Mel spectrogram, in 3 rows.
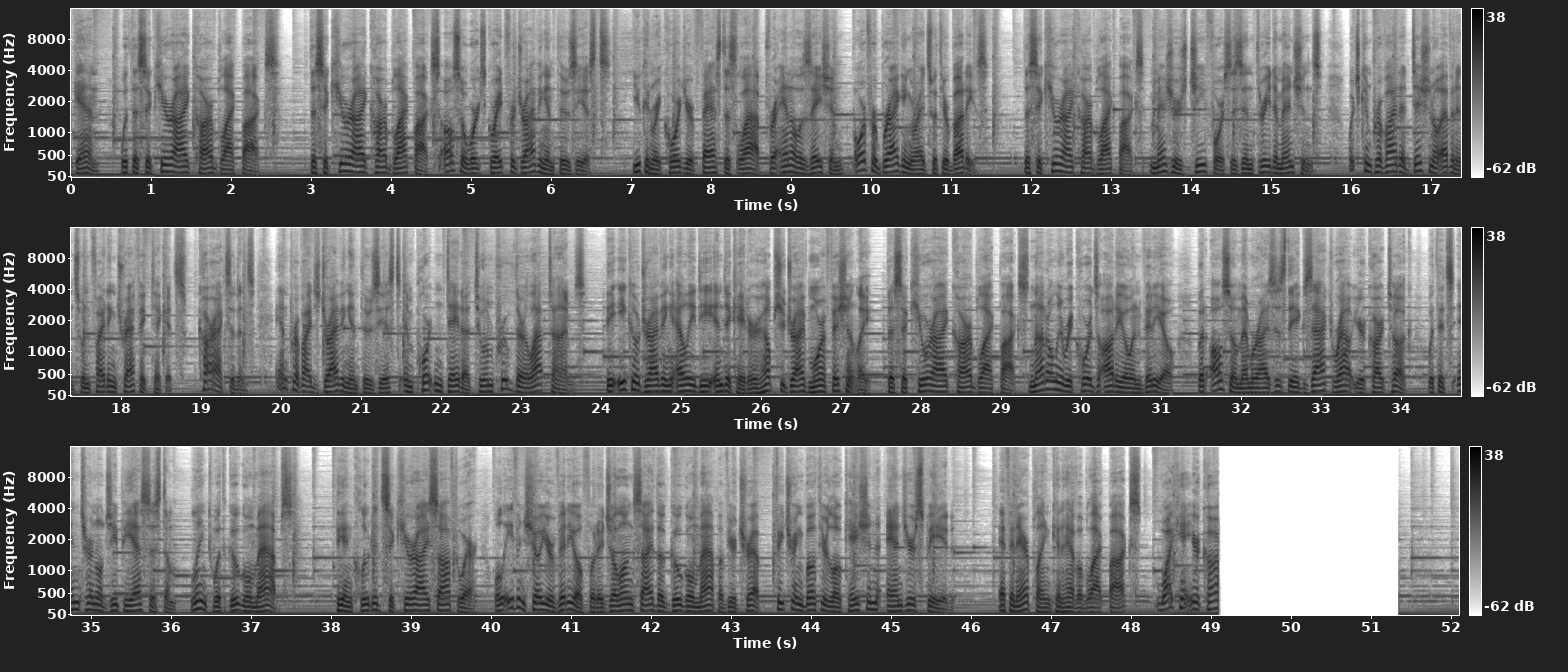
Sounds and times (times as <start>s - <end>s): Speech: 0.0s - 45.8s, 46.4s - 49.1s
Music: 0.0s - 49.1s, 51.4s - 52.1s.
